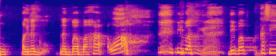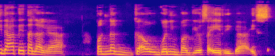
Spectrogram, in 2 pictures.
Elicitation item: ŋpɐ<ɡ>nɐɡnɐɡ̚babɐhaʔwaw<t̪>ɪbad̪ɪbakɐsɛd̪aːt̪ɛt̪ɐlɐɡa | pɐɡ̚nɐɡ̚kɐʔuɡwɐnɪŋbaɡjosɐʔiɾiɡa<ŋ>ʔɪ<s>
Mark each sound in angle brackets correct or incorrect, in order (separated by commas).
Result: correct, incorrect, incorrect, correct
